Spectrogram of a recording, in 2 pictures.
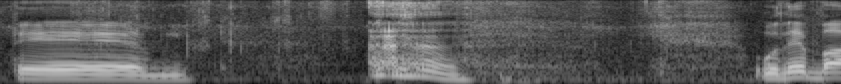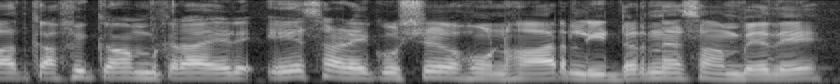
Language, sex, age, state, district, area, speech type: Dogri, male, 18-30, Jammu and Kashmir, Samba, rural, spontaneous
